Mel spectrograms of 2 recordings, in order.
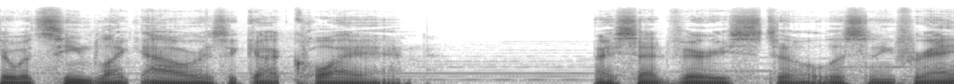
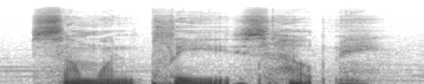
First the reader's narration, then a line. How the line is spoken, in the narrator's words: As I rocked back and forth, I whispered over and over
